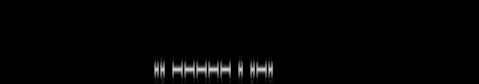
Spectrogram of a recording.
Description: Morse code, heard as a keyed tone, about 41 wpm, 700 Hz. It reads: I0ER
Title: DXCC-100 Call Signs - 4 Characters - 40wpm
